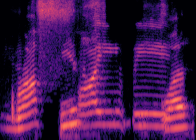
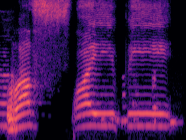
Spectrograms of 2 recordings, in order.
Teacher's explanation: Hurufnya seperti S kita, hanya saja ditebalkan.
